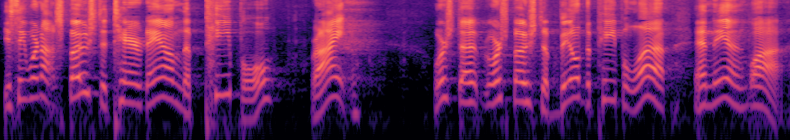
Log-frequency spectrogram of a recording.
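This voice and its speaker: A man's voice: sits high, lively intonation, unhurried, pushed and bright. A man in his sixties preaching a sermon as pastor, speaking emphatically and posing questions that he answers himself. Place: church sanctuary.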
